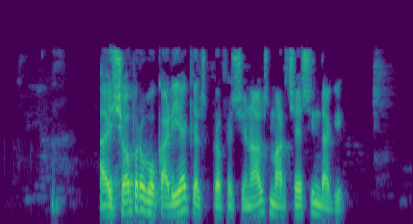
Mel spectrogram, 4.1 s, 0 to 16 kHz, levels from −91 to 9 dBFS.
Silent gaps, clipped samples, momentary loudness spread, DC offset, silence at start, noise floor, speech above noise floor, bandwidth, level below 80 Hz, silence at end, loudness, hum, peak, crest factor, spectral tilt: none; under 0.1%; 8 LU; under 0.1%; 1 s; -59 dBFS; 43 dB; 8 kHz; -58 dBFS; 0.35 s; -16 LUFS; none; -2 dBFS; 16 dB; -3 dB/octave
